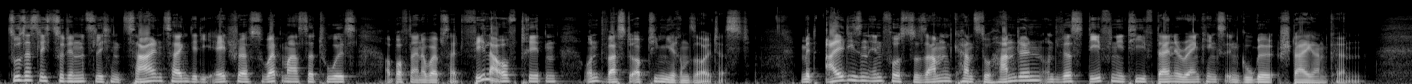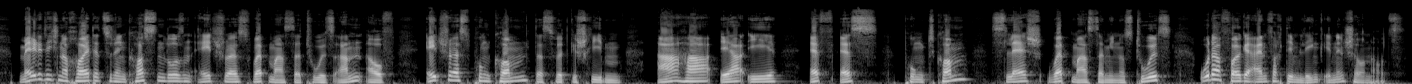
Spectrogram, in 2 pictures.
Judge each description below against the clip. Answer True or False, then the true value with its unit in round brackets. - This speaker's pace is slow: False (140 wpm)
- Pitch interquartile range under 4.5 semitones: False (5.1 semitones)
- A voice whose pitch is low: True (130 Hz)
